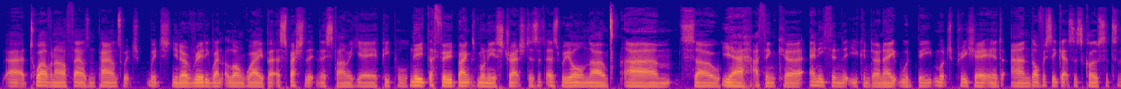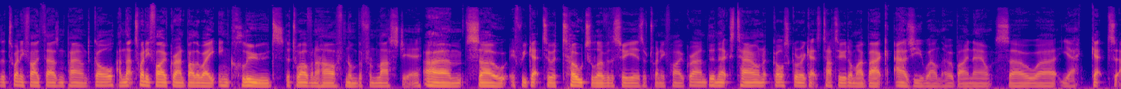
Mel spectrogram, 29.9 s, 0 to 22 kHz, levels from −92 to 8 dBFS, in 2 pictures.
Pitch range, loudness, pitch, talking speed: 100-110 Hz, -27 LUFS, 105 Hz, 215 wpm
